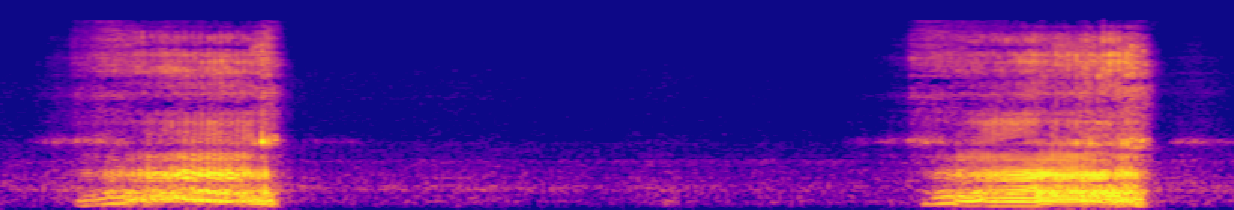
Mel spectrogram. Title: Snoring Man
